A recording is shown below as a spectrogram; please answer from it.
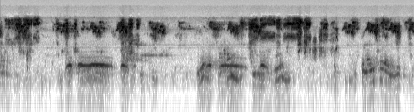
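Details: Many barn swallows, numerous juveniles among them, massing in early June at the marsh shore of Doñana National Park, Spain. Almost continuous high chirping and twittering from several birds, broken by a few lower drawn-out tones.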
